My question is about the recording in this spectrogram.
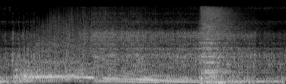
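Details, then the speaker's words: Raider 150 Fi motorcycle: engine revs and falls back, leaving a lingering gear rattle after revving; the balancer had recently been replaced, and the noise comes from a misaligned balancer gear, possibly damaged. "nagpapalit lang daw ng balancer so meron na tayong idea kung ano yung problema so possible nga nito may tama yung gear kaya Gan yung tunog"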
